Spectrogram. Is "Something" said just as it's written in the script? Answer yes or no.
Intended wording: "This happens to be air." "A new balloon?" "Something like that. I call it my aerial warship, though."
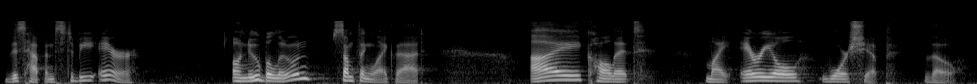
yes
